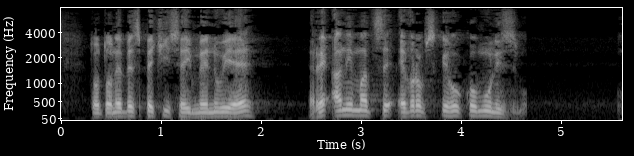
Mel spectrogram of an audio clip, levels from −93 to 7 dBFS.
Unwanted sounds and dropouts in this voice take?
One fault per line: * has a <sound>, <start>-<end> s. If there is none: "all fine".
all fine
